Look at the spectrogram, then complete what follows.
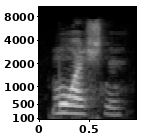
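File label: "муасьны" Komi, female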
